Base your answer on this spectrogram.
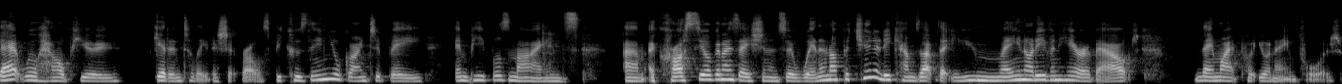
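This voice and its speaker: Speaking at a moderate pace with an Australian accent, a woman has a fairly low pitch and ordinary pitch variation on a very clean recording with a silent background. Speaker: leadership coach. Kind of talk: interview. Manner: halting, many fillers.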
